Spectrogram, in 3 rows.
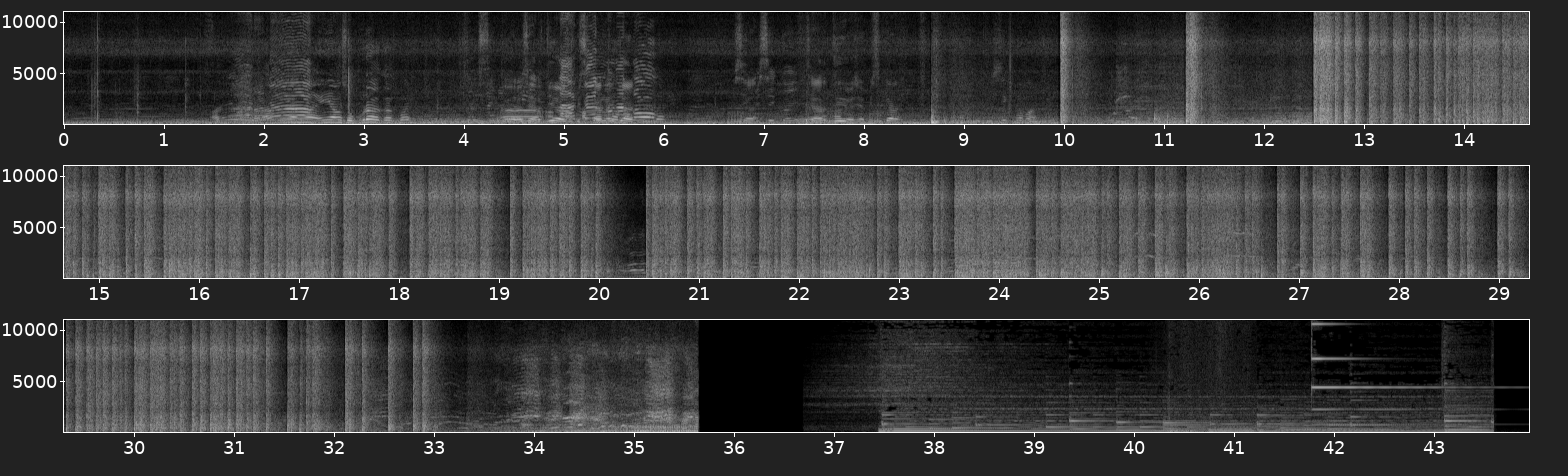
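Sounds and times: firecracker string crackling: 8.5 - 33.4.

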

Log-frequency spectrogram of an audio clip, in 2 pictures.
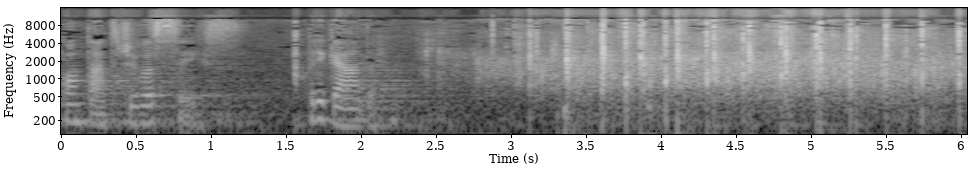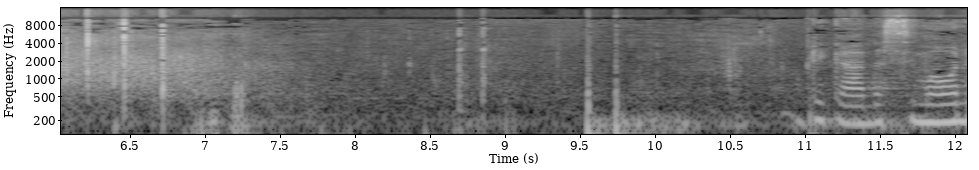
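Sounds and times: audience applauding: 2.6 - 7.7.

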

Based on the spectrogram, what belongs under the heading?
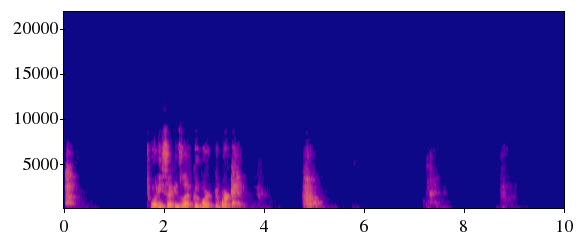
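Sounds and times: man breathing out heavily: 0.0 - 0.4, 4.8 - 5.4.

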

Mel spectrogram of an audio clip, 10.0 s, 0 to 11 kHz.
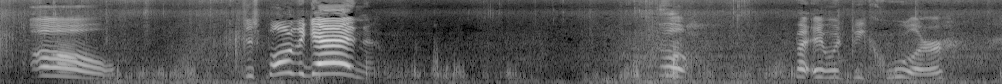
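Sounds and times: wind buffeting microphone: 0.2 - 10.0.

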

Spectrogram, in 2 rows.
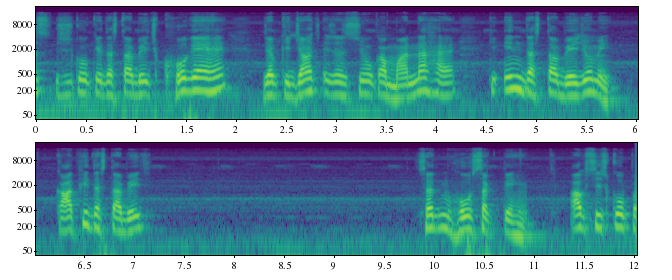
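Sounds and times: man narrating: 0.0 - 7.2, 9.8 - 12.0
thin high whine: 0.0 - 12.0.

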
